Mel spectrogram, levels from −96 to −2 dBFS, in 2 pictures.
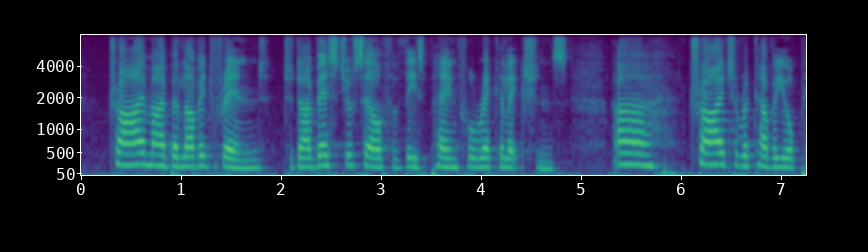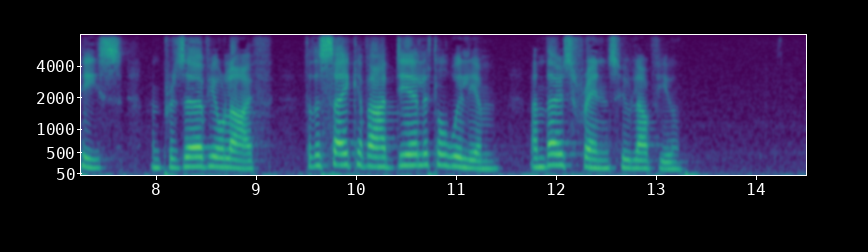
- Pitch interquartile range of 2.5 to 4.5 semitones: Yes, average, 3.4 semitones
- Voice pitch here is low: No, high, 200 Hz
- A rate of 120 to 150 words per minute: Yes, average, 145 wpm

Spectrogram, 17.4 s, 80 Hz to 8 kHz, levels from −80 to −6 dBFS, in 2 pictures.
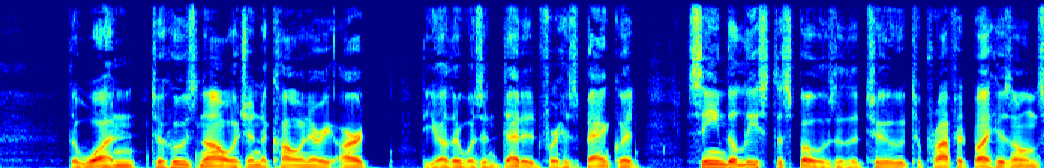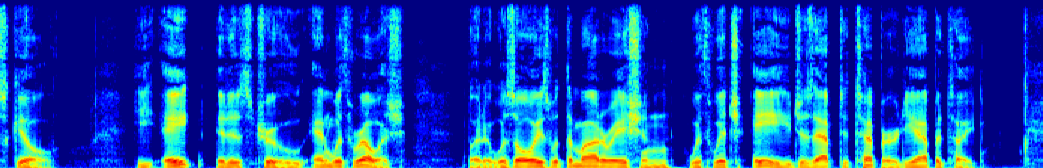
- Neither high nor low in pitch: No, very low, 85 Hz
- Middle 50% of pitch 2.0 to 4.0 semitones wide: No, average, 4.8 semitones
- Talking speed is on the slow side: No, average, 185 wpm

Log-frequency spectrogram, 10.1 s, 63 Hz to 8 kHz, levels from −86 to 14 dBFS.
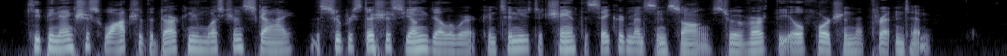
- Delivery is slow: No, average, 160 wpm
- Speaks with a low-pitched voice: Yes, low, 110 Hz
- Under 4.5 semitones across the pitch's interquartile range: Yes, average, 3.1 semitones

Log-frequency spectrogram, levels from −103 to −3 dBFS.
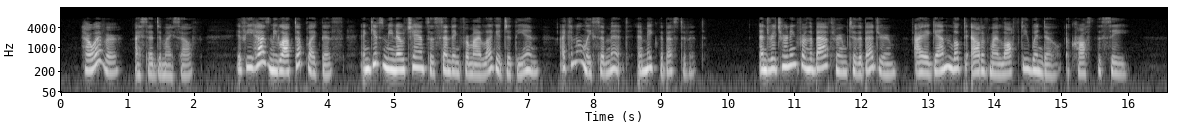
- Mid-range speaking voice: No, high, 210 Hz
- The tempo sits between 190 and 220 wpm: Yes, average, 200 wpm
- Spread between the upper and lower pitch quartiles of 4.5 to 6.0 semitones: Yes, average, 5.2 semitones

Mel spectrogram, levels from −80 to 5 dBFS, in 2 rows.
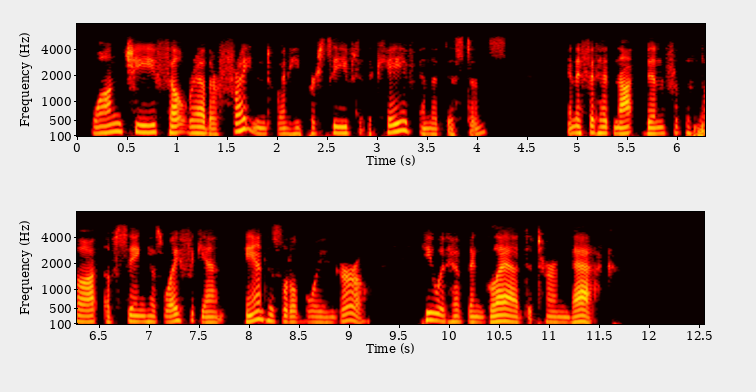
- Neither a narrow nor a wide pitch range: Yes, average, 3.0 semitones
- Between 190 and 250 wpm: Yes, average, 195 wpm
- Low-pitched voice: No, medium, 155 Hz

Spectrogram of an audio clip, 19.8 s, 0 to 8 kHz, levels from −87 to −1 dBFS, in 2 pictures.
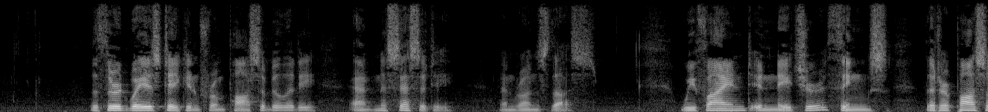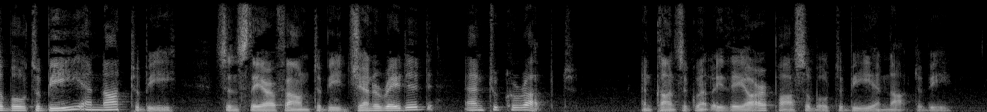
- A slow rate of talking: No, average, 145 wpm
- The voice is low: Yes, low, 115 Hz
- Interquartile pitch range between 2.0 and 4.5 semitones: No, wide, 5.4 semitones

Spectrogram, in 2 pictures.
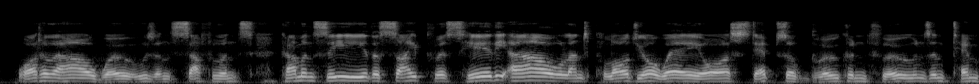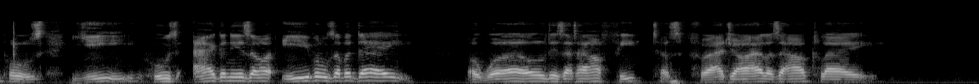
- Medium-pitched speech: Yes, medium, 145 Hz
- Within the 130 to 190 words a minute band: Yes, slow, 135 wpm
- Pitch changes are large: No, average, 3.4 semitones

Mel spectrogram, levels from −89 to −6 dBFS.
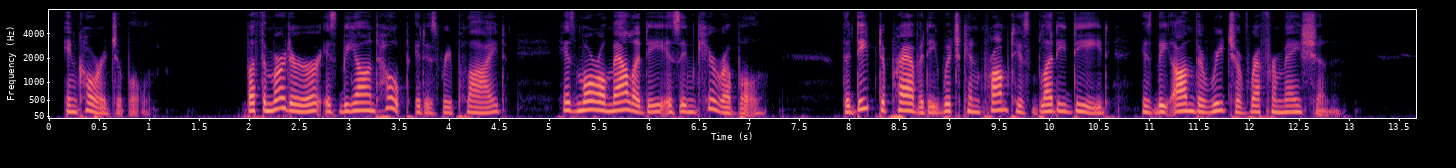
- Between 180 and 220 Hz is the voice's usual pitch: Yes, medium, 185 Hz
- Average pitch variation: Yes, average, 4.0 semitones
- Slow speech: Yes, slow, 130 wpm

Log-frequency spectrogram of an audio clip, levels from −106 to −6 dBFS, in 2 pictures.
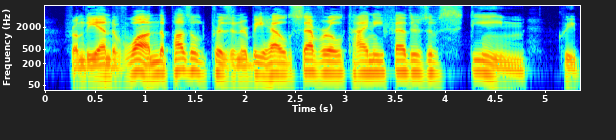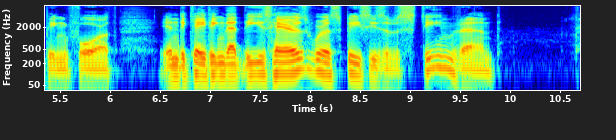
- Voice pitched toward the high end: No, low, 105 Hz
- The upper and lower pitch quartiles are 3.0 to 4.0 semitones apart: No, average, 5.0 semitones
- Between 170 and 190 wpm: No, average, 145 wpm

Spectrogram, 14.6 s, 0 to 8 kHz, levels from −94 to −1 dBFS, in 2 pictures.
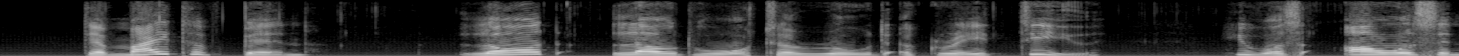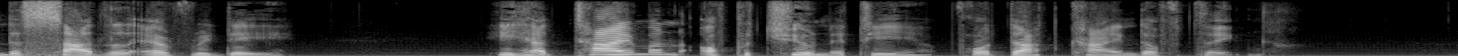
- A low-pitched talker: No, high, 200 Hz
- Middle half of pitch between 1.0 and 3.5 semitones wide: No, average, 5.1 semitones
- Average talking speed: No, slow, 115 wpm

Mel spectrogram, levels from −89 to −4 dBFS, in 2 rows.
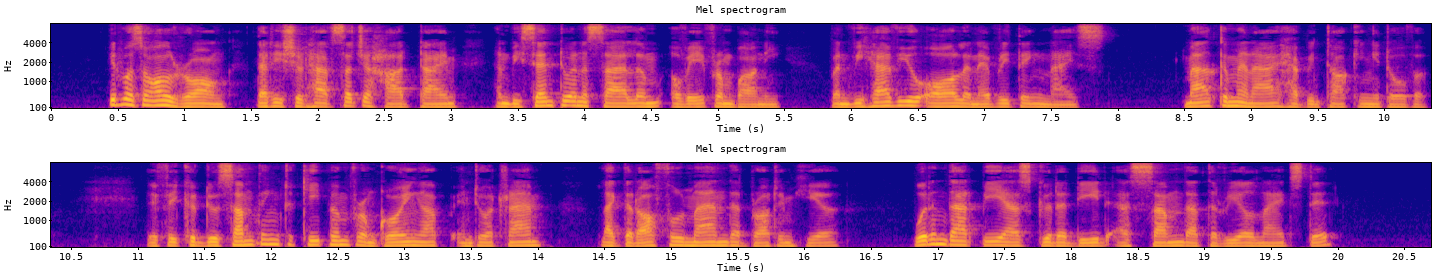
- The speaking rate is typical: No, fast, 210 wpm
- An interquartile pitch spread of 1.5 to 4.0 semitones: Yes, average, 3.0 semitones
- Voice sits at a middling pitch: No, low, 115 Hz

